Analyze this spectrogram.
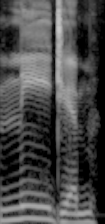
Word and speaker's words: medium: A medium. This medium, the first syllable, the vowel in the first syllable of medium rhymes with um see in for example the the sentence he could see for miles.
